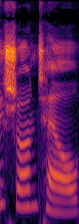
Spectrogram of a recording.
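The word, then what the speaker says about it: Chantel: Um usually Shantel because it's a French name. Um it it's actually a French name. Um, it's spelled with a C. So, C H A N T E L.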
